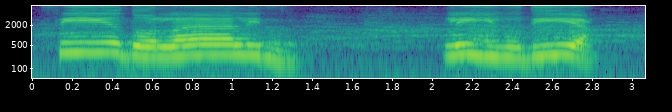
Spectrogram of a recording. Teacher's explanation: Bunyi huruf dhad keluar dari dua sisi lidah atau salah satunya bertemu gigi geraham.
